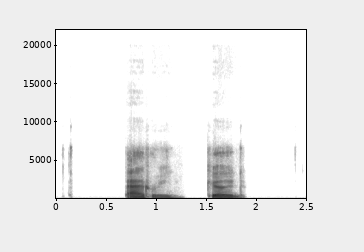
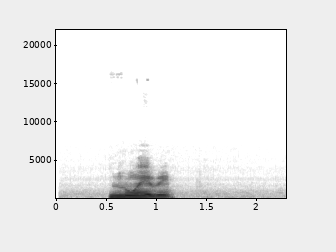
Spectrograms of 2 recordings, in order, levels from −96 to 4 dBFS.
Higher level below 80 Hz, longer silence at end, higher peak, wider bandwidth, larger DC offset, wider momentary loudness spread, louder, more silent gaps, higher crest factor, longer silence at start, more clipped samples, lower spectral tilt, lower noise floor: second, -70 dBFS vs -64 dBFS; second, 0.6 s vs 1.15 s; about the same, -4 dBFS vs -4 dBFS; first, 7.2 kHz vs 4.9 kHz; neither; about the same, 13 LU vs 12 LU; second, -25 LUFS vs -17 LUFS; neither; first, 24 dB vs 18 dB; first, 0.7 s vs 0.55 s; neither; second, -6 dB/octave vs -11 dB/octave; first, -88 dBFS vs -65 dBFS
